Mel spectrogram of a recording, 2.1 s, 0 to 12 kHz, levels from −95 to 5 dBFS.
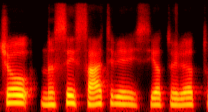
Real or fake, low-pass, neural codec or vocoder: fake; 10.8 kHz; codec, 24 kHz, 0.9 kbps, WavTokenizer, large speech release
